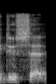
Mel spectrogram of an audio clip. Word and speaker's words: Doucette: if you look you Google image search Randy duet knives and that is by the way the proper pronunciation of his name it's not duett it's duet and you look at all of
